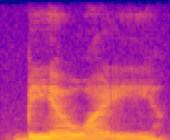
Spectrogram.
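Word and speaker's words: Boye: this is a b-o-y-e boy i think is how it's pronounced i've had it forever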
